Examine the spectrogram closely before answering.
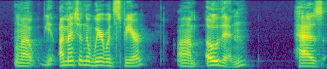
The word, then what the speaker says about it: Odin: you're basically saying Odin, because the hard D is the more modern pronunciation. The classic pronunciation is Odin, like that.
